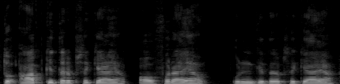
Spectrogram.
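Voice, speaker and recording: Higher-pitched Indian man, quizzing lecturer. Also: fairly even intonation, normal speed, mellow. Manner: quizzes students with repeated rhetorical questions; mixes Hindi and English, addresses students as guys. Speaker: law lecturer. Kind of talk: recorded exam-prep lecture.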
